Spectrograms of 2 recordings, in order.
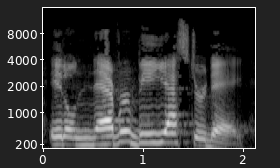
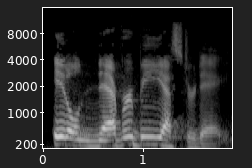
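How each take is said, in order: First: "never" slowed and punched, the phrase louder; stress on never. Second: Said in the usual way. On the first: Real, not acted. Preacher urging the congregation, "never" pressed slow and louder. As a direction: lean hard into "never", slowly. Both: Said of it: "you need to pull yourself out".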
